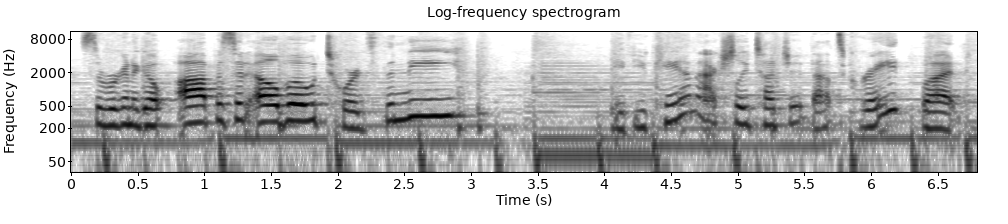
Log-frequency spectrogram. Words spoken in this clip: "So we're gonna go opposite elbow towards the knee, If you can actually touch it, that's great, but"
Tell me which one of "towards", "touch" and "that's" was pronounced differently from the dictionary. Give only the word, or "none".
none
